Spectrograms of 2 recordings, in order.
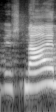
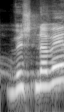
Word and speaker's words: विष्णवे: तो वो बोलता है गंगाय नमः, जमुनाय नमः, विष्णाय नमः, इस प्रकार बोलता है। तो भगवान ये नहीं नोट करते कि वो अशुद्ध उच्चारण कर रहा है, विष्णाय नमः बोल रहा है, और विद्वान जो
